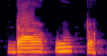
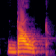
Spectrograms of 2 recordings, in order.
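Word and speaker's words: doubt: क्या हो गया डाउट डाउट तो सवाल इस बी का क्या हुआ जवाब है बी साइलेंट है यहां पर अब कैसे पता चलेगा बी साइलेंट है बी को नहीं पढ़ना है नहीं बोलना है।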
